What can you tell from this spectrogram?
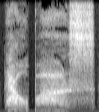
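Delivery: unvoiced ghostly whisper; weak prisoners begging in a hush. A narrator's reading. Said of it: "they whispered".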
